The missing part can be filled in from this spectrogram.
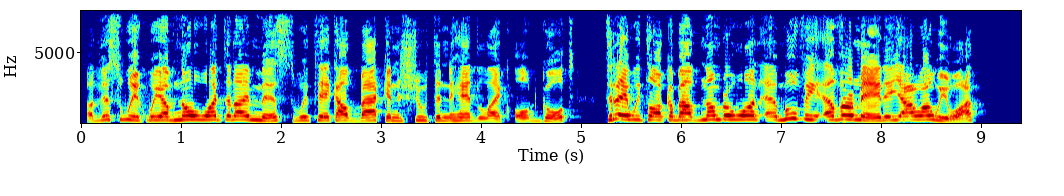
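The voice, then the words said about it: Borat accent impression. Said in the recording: “naturally gifted with the ability to pull off a Borat accent”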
